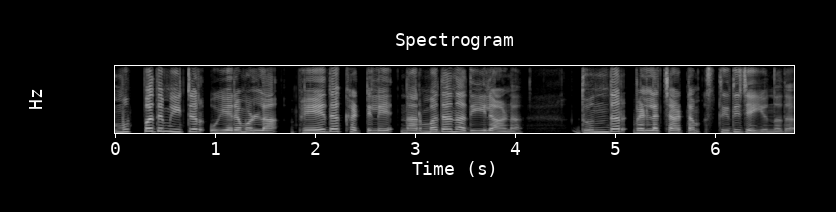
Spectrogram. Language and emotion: Malayalam, neutral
